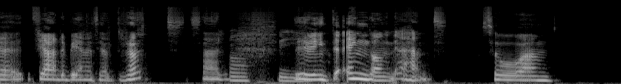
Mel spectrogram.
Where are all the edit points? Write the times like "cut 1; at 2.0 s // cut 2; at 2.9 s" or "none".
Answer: none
